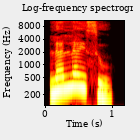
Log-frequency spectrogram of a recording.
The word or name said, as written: ಲಾಲಿಸು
